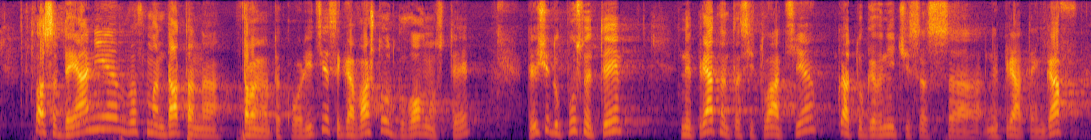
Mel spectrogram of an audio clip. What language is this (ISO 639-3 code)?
bul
